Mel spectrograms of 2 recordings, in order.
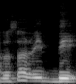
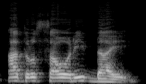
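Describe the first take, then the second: First: The final vowel sounds like 'eh'. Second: The final vowel sounds like 'ai'. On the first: The speaker calls it right. "você fala como se fosse um som de E" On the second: The speaker calls it wrong. "e não"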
